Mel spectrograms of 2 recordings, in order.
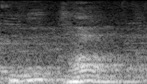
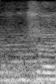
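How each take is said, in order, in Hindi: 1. बीच का व्यंजन kh जैसा सुनाई देता है। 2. बीच का व्यंजन sh जैसा सुनाई देता है। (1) "लेकिन वैदिक उच्चारण क्या है? पूखा" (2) "जब हम पढ़ लेते हैं पूछा लिखा"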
